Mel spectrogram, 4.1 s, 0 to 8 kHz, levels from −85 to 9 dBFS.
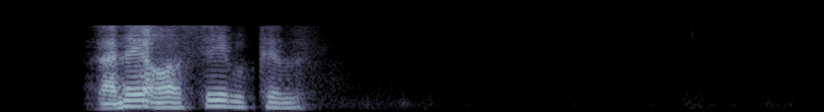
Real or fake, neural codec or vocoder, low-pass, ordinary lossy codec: fake; codec, 16 kHz, 0.5 kbps, FreqCodec, larger model; 7.2 kHz; AAC, 16 kbps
